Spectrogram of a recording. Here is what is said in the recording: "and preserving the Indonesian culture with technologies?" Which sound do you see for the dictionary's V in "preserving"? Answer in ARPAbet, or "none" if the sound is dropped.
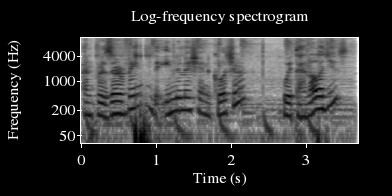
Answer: V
